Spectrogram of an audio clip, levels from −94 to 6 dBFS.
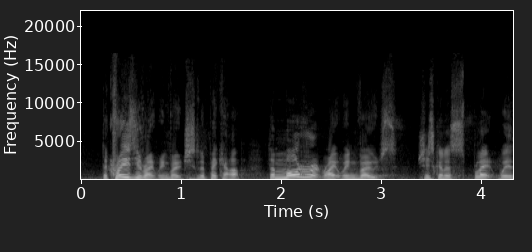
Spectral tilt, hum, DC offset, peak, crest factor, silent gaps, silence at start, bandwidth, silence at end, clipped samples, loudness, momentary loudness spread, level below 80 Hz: -6 dB/octave; none; under 0.1%; -16 dBFS; 18 dB; none; 0.2 s; 14.5 kHz; 0 s; under 0.1%; -35 LUFS; 13 LU; -68 dBFS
